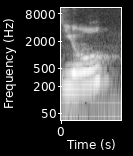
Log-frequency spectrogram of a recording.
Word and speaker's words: Ewell: you said that jody my last name is yule naughty oh yule okay very good thank you yeah but it is spelt e-w-e-l-l yes okay it's like you like a female sheep yes yes yes yes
